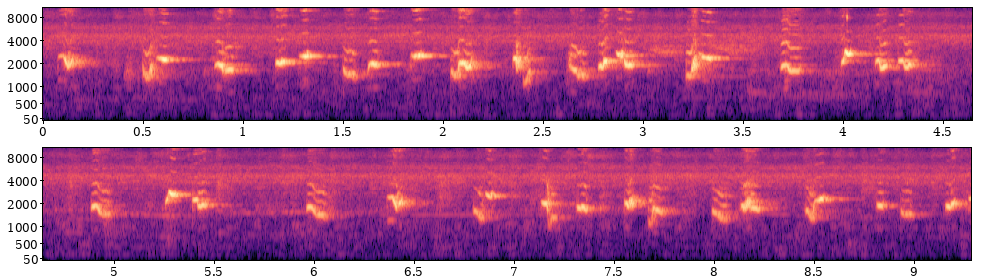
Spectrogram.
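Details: Fight-provoking 'ropel panjang' song of a yellow-vented bulbul, recorded in the morning: a continuous tumbling chatter of short liquid whistles, some clustered in quick doubles and triples, over a faint constant hum.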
